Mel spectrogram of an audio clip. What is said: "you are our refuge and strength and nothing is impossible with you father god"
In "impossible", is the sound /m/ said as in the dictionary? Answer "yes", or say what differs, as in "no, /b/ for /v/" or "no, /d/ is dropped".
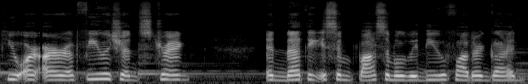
yes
